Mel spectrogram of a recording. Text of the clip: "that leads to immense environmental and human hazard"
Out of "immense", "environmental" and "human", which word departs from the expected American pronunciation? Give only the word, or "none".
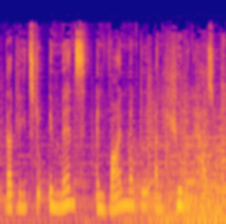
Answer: environmental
